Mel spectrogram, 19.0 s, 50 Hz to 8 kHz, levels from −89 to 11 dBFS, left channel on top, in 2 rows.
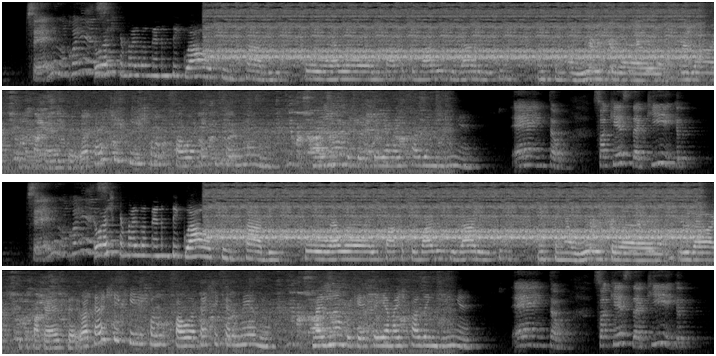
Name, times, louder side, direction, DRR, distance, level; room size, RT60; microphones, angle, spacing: voice 1, 0.3-1.5 13.6-14.6 16.3-18.5, left 1 dB, 25° left, -3 dB, 1.1 m, -35 dB
voice 2, 1.2-6.8 7.1-13.1 13.6-15.8, right 5 dB, 85° right, 10 dB, 0.4 m, -25 dB
sound 1, 2.7-9.3, right 3 dB, 10° right, 1.7 m, -22 dB
Conversation, 7.7-15.5, left 2 dB, 55° left, 0.7 m, -31 dB
4.5 x 2.7 x 3.4 m, 0.68 s
head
